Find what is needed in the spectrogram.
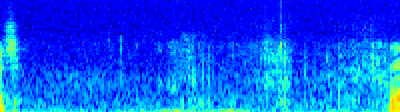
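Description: Faint crunching and chewing of crispy deep-fried, chip-battered pike as it is eaten, a few small irregular crunches.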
